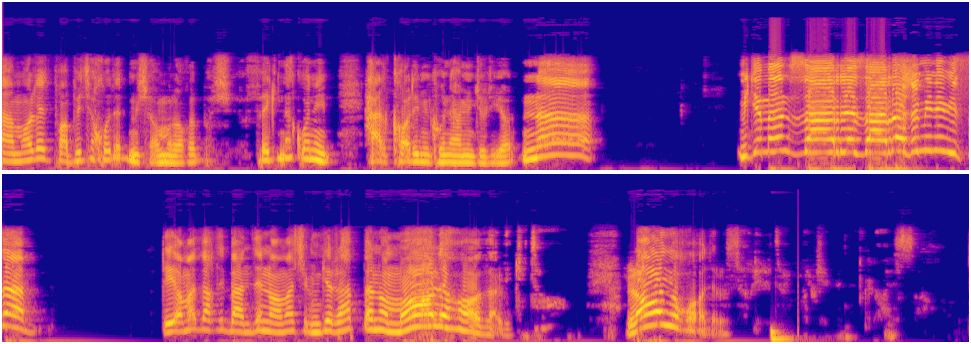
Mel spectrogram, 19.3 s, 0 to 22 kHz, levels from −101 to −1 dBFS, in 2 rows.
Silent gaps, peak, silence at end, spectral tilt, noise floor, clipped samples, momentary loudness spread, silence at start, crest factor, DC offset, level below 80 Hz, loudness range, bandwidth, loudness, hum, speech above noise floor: none; -2 dBFS; 0.55 s; -4 dB/octave; -74 dBFS; under 0.1%; 18 LU; 0 s; 12 dB; under 0.1%; -36 dBFS; 7 LU; 15 kHz; -11 LUFS; none; 62 dB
